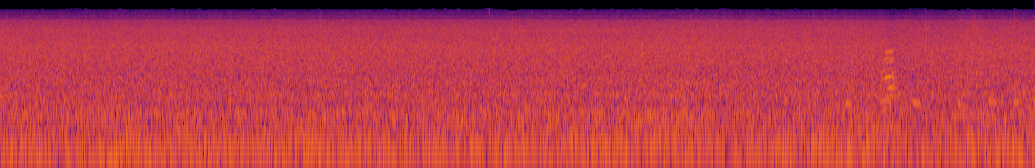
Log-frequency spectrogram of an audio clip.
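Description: Water splashes as a man wades through a stream.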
